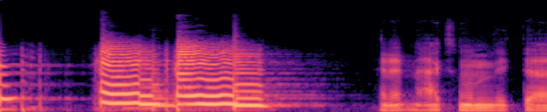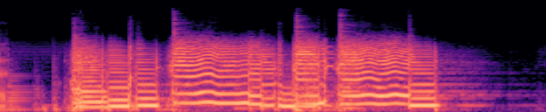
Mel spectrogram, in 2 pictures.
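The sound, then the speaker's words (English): Thick, fat distorted instrument tones from a distortion effect, its saturation knob turned up to blend in more bypass signal, ring out in sustained, harmonically rich notes, pausing briefly while a man speaks a few words, then returning loud. “So as I turn that up, we'll get a little more bypass. Definitely fat. It's a different kind of distortion.”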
